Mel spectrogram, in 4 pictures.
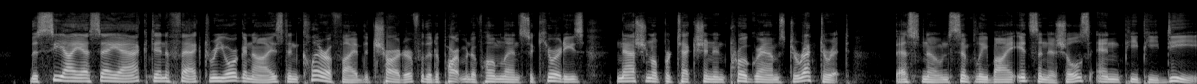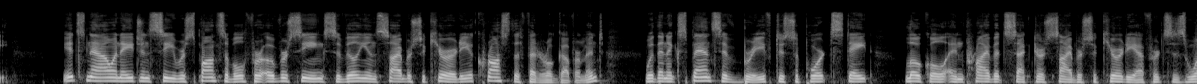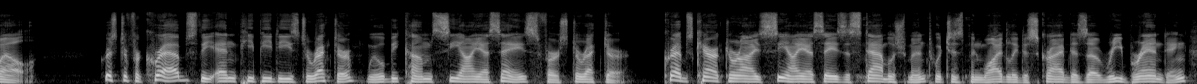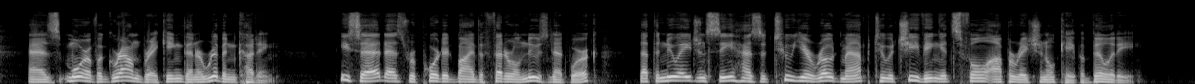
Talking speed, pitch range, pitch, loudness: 140 wpm, 115-150 Hz, 130 Hz, -19 LUFS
